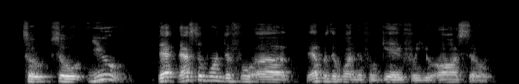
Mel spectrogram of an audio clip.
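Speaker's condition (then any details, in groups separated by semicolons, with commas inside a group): No condition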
